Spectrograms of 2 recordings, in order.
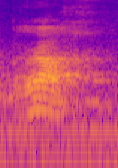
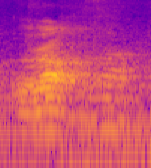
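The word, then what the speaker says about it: רע: It's not, the roll is not to the front, the roll is from the back. Ra. It's almost a G. Ra.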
